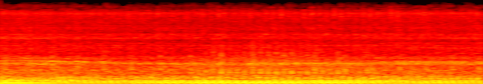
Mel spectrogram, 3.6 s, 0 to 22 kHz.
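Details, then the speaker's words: 1988 Jeep Comanche Renix 2.5L I4, 4-speed manual, idling in closed loop while ECU data is logged: deep, slow, lumpy throb, low rpm and slightly uneven; O2 feedback swinging rich then lean, unstable idle. "let's see if it starts doing the dumb idle thing it was doing now the oxygen sensor seems like it's working properly sort of oh now it's getting a little funky"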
